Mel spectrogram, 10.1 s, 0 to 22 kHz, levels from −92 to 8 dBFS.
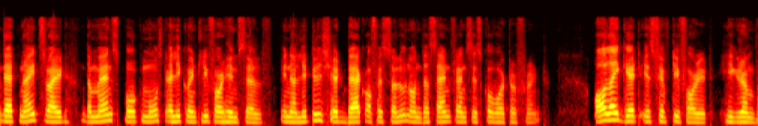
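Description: There are no technical faults to describe in this speech, which has come through a normal call path and is band-limited to about 12 kHz.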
